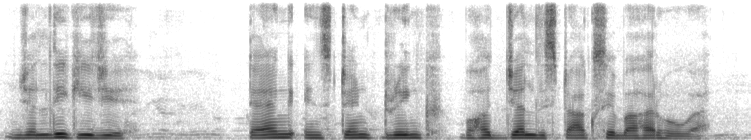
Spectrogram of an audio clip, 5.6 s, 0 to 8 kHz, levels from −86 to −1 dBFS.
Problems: constant background noise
